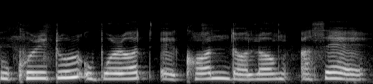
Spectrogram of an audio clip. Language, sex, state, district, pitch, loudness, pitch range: Assamese, female, Assam, Sonitpur, 255 Hz, -15 LUFS, 245-280 Hz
